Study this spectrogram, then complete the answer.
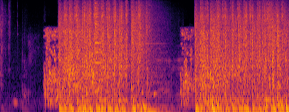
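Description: Loud machine gun fire in the video game BGMI comes as two long sustained bursts of rapid shots, close and dense, separated by a brief gap.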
